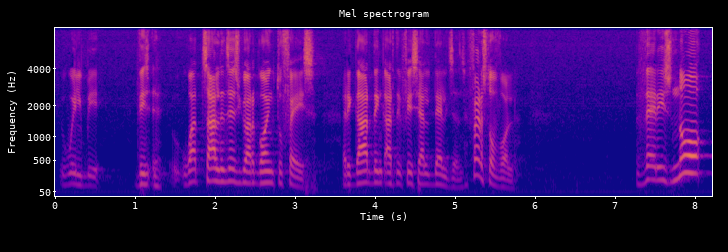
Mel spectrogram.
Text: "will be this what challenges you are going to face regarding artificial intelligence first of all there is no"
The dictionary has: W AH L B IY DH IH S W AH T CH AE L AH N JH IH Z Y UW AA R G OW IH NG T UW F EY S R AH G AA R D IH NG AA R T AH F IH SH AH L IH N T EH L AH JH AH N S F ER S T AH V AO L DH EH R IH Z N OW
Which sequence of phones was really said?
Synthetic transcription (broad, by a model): W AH L B IY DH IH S W AH T CH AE L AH N JH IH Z Y UW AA R G OW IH NG T UW F EY S R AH G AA R D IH NG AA R T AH F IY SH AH L IH N T EH L AH JH AH N S F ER S T AH V AO L DH EH R IH Z N OW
